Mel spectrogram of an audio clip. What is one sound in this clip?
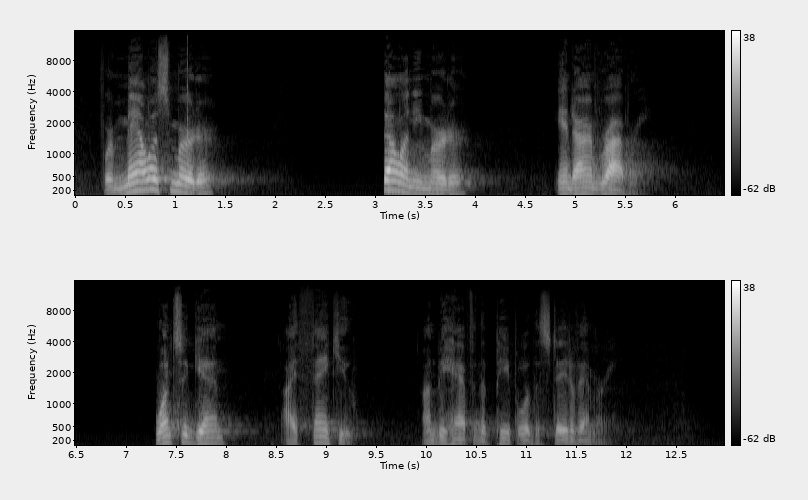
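A man speaks with animation through a microphone in a large hall, in short phrases with pauses.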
